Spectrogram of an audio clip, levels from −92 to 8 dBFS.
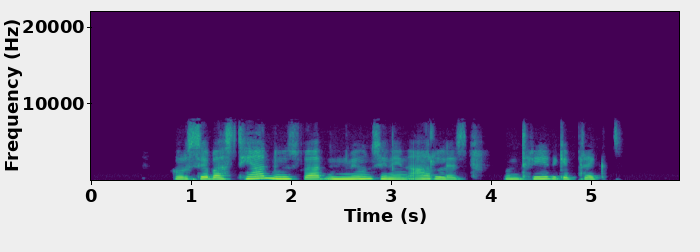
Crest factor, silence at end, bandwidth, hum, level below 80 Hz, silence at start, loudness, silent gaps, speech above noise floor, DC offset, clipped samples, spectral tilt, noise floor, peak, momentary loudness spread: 14 dB; 0.8 s; 7.6 kHz; none; -60 dBFS; 0.85 s; -18 LUFS; none; 68 dB; under 0.1%; under 0.1%; -6.5 dB/octave; -85 dBFS; -4 dBFS; 10 LU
